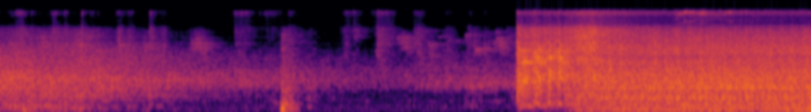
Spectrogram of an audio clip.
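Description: An Isuzu D-Max pickup at a repair garage cranks and starts after a no-start fault with the engine warning light, with a soft run-down, a brief pause, then the engine catching and settling into a loud, steady idle up close.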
